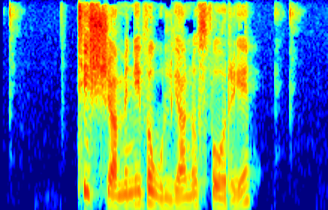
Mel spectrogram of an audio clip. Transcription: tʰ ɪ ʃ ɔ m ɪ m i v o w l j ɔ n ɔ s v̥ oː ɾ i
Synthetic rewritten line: tʰ ɪ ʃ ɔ m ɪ n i v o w l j ɔ n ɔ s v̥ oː ɾ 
